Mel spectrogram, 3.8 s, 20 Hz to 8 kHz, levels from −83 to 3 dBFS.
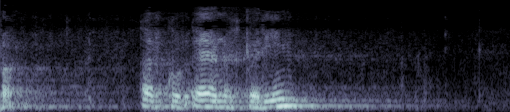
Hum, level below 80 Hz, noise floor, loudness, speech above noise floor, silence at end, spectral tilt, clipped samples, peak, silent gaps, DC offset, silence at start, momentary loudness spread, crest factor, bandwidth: none; -58 dBFS; -56 dBFS; -19 LUFS; 39 dB; 0.9 s; -9.5 dB/octave; under 0.1%; -4 dBFS; none; under 0.1%; 0 s; 23 LU; 18 dB; 6.4 kHz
